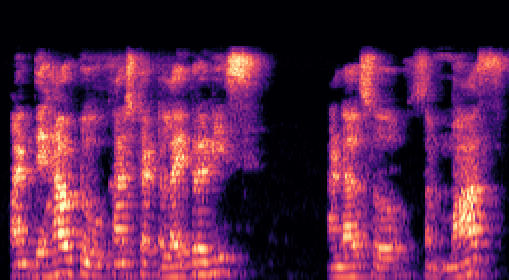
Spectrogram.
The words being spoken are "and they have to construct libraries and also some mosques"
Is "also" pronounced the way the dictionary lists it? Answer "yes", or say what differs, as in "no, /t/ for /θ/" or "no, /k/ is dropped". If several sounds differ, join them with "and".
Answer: yes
